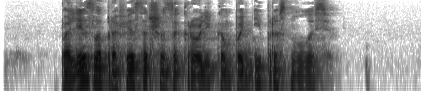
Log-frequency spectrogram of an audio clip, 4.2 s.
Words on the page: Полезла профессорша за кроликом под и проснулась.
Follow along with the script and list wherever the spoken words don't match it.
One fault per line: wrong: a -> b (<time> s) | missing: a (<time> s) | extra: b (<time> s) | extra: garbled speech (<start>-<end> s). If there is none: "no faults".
no faults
